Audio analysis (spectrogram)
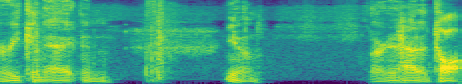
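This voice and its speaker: With a Southern accent, a man speaks at a fairly quick pace in a very deep, low pitch. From Arkansas, US South. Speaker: former special operations soldier and CIA contractor. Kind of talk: casual interview chat.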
